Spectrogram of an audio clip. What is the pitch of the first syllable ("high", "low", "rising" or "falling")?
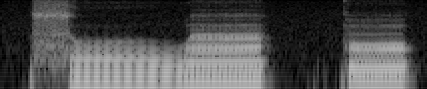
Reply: low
